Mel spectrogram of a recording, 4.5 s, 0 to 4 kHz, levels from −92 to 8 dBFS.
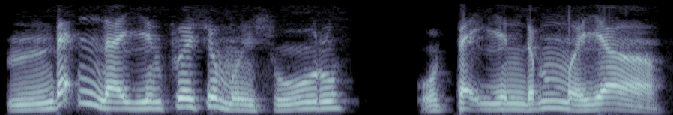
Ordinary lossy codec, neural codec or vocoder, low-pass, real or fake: AAC, 24 kbps; none; 3.6 kHz; real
